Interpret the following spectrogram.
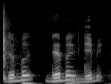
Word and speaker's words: Dybbuk: Dybbuk box.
